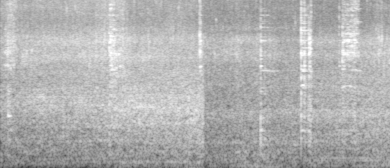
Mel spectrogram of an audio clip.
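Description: Small pieces of pappadam deep-frying in hot coconut oil, a steady sizzle, with a few light clicks of a perforated metal skimmer stirring them against the wok.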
